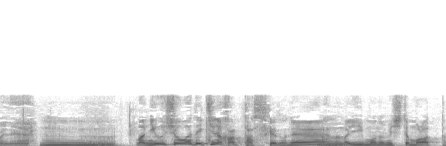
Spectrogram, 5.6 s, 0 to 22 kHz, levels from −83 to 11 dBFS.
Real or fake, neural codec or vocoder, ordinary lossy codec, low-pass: real; none; none; none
